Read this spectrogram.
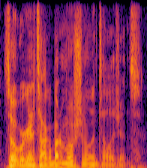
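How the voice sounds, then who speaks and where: A man hosting a podcast conversation, eager and energetic, often restarting his sentences as he leads into a topic. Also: on the low side, racing, no echo, studio quality. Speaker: podcast host.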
